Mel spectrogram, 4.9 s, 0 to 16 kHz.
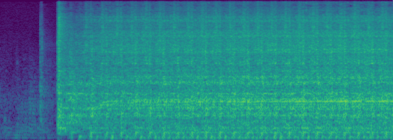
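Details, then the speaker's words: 17 hp Briggs Intek on a Scotts John Deere 1742 after head gasket replacement and valve lash adjustment: engine catches at once and settles into a steady, even idle chug with no knocks or misses; repair successful. "Okay, looks like we're good to go."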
